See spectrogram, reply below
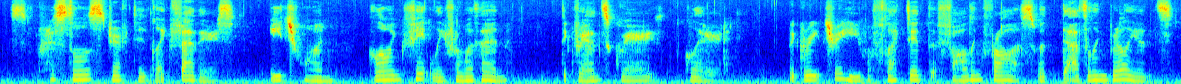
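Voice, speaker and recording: A storyteller narrating a scripted tale in a gentle, hushed ASMR library whisper, often slipping into breathy whispering. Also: mid-range voice, slight background noise, low-quality recording.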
